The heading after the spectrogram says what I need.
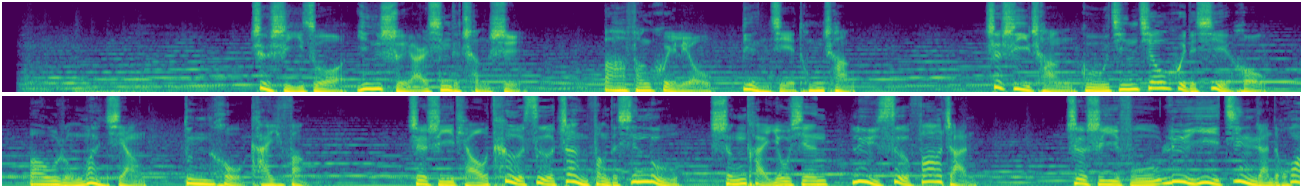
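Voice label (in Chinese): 男国大音-城市宣传片; 筑梦泗阳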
